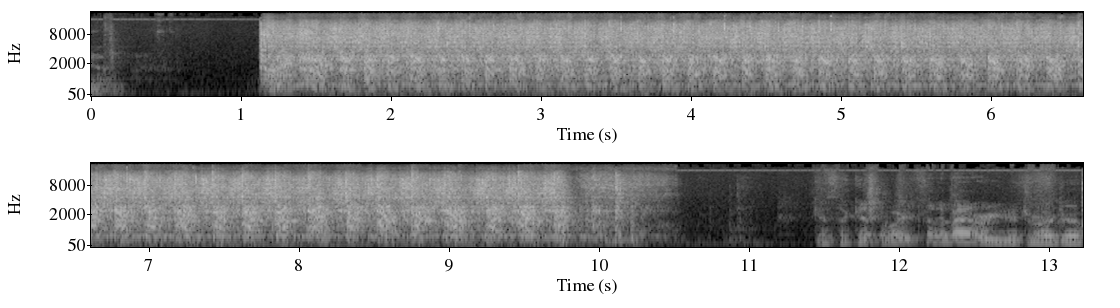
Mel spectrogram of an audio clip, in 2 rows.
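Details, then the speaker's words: 1994 Saab 9000, non-turbo, after injector rebuild with new caps and seals and reset: steady rhythmic cranking about nine seconds that never fires; crank no start, owner suspects fuel, likely the EVAP valve flowing both ways. "it's got to be fuel i'm still thinking that it is this here uh come on get up out of there this evap i do believe that that is the problem"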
